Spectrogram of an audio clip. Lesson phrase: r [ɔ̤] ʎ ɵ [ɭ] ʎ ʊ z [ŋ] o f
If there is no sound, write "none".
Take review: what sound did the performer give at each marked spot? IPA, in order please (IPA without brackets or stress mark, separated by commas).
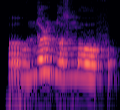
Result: ɔ̤, ɭ, ŋ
